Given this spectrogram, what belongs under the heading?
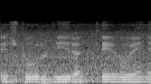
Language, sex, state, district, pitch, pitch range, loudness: Hindi, male, Uttar Pradesh, Shamli, 120 Hz, 115-120 Hz, -14 LUFS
